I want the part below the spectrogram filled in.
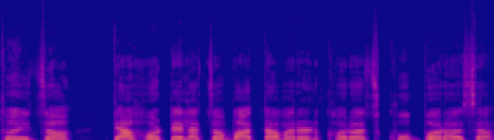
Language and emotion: Goan Konkani, neutral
